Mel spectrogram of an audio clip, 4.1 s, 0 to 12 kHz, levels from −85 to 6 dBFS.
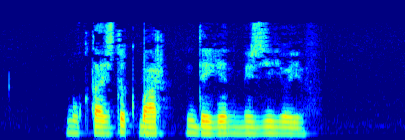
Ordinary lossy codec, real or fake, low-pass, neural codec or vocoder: MP3, 32 kbps; real; 7.2 kHz; none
